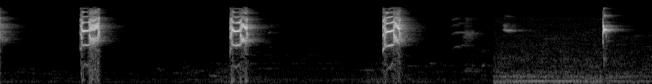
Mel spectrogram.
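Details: Lovebird calling to its companion: four loud, harsh, high squawks spaced about a second and a half apart, then softer chatter, a faint low hum and one more sharp squawk.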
